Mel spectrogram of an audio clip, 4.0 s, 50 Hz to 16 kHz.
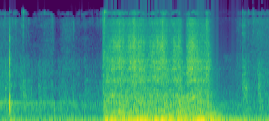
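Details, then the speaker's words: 1961 Chevrolet Impala barn find after 28 years sitting, first crank attempt: quiet, then steady low churning crank about four beats a second for under two seconds; engine turns over freely, not seized. "it's not frozen it's not frozen"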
